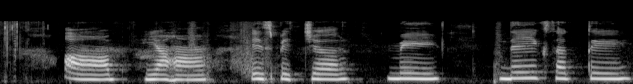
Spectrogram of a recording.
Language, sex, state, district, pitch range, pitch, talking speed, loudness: Hindi, female, Bihar, Kaimur, 230-260 Hz, 255 Hz, 65 wpm, -14 LUFS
